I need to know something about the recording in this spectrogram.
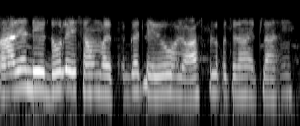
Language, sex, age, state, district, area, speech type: Telugu, male, 18-30, Telangana, Nalgonda, rural, conversation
